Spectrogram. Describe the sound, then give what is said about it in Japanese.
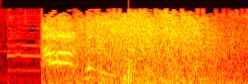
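After a brief faint hum, a sudden loud cannon sound effect, triggered as a comedic retort by typing a chat command, erupts and rolls on as a dense, rumbling roar for about two seconds. “激しくツッコミに飛んできてますが、あ、ちなみにこういったツッコミしたい方は IRC に入っていただきますと、アットマークの後に大砲とか、サスとかテーとかいろいろツッコミ入れることできますので、ぜひぜひ IRC もご利用ください。”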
